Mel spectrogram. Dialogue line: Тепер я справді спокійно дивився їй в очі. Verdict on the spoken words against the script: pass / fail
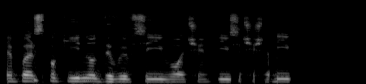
fail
